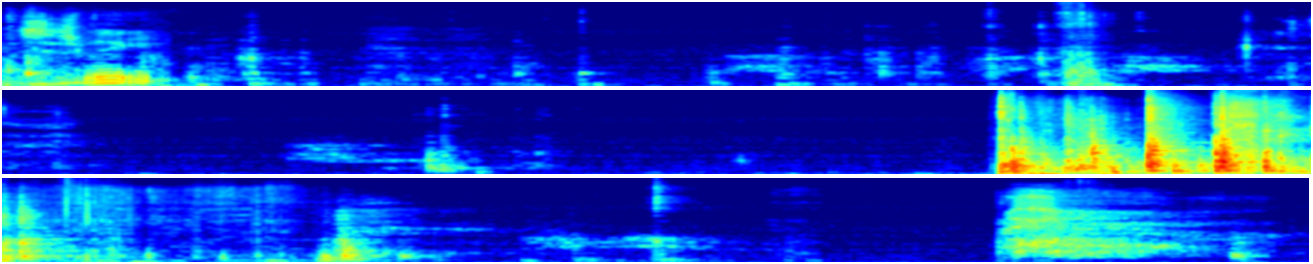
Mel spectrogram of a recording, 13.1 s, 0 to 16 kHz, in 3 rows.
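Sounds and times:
vegetables clattering into plastic tank: 7.7 - 9.2.

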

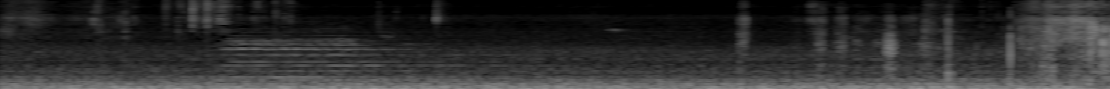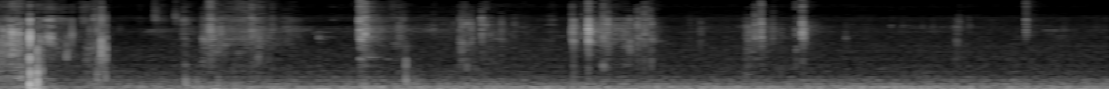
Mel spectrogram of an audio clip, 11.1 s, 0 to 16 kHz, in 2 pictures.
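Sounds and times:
handling rustle: 4.1 - 10.5
sharp clicks and crackles: 4.6 - 11.0.

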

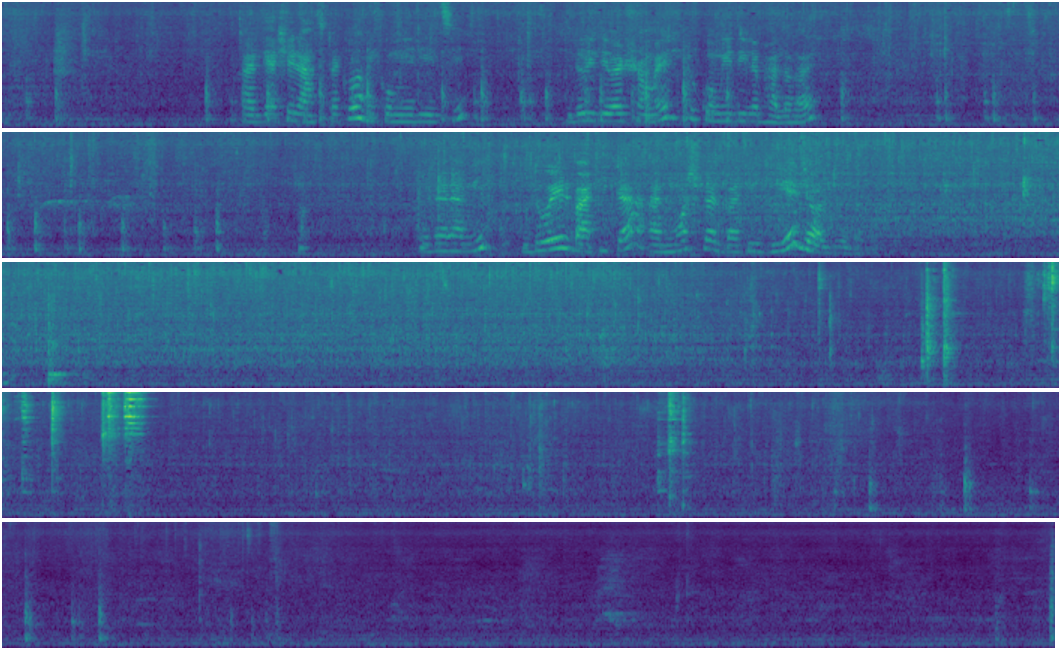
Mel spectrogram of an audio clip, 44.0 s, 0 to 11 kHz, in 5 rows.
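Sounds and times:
food sizzling in oil: 0.0 - 27.0
stirring knocks: 1.6 - 15.8, 32.8 - 36.3.

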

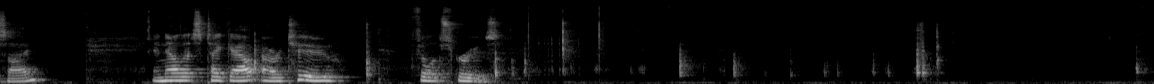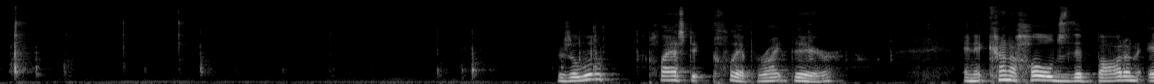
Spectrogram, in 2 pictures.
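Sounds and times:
screwdriver clicks and scrapes: 19.9 - 20.6.

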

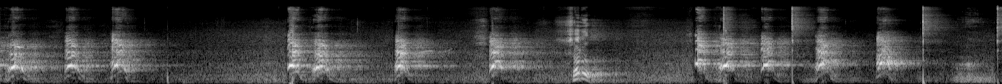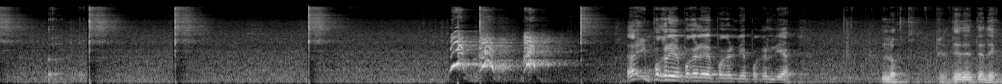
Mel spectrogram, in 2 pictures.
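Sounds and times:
dog barking sharply: 0.0 - 1.6, 2.8 - 5.5, 6.9 - 9.3, 14.5 - 15.8.

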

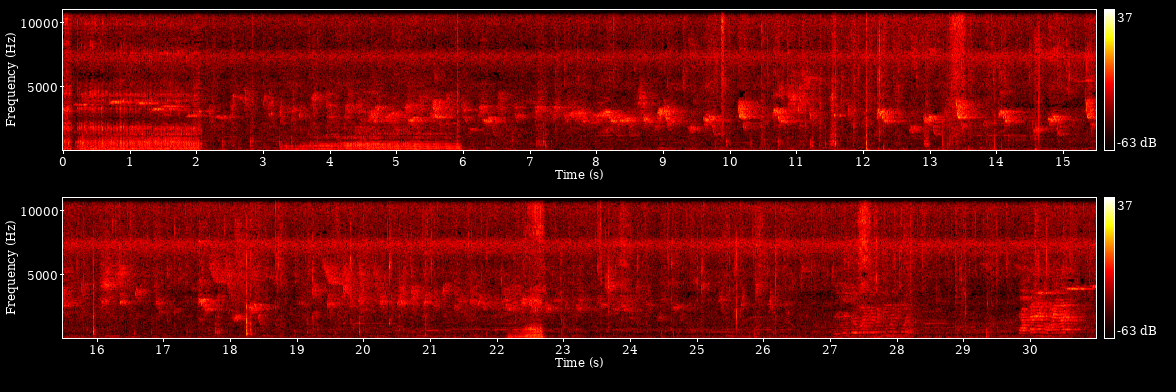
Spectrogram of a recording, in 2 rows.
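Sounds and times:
dog growling: 0.0 - 2.4, 3.2 - 6.1, 18.4 - 26.4
bird chirping: 0.0 - 31.0.

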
